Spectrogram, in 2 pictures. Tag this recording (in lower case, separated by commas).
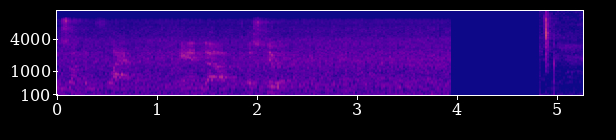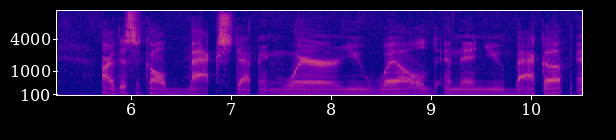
arc welding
